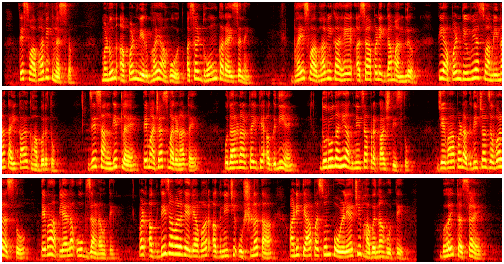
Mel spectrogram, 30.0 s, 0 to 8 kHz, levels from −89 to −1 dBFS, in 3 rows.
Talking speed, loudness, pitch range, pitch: 125 wpm, -18 LUFS, 175-245 Hz, 215 Hz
